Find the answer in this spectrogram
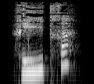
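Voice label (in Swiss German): "riitere", Alsatian; medecine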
